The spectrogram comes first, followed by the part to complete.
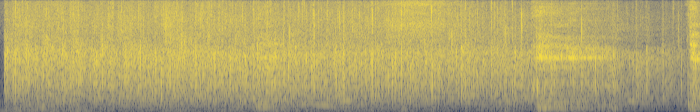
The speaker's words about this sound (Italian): siete in pochi, però gli applausi fa rumore, eh? Sono belli caldi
